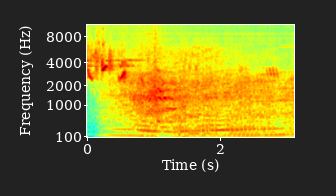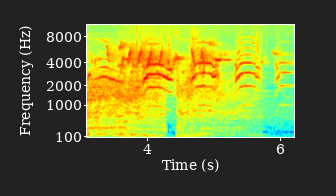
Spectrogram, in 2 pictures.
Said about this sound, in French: Et ils sortent tous de la maison. Ils entrent dans la voiture et partent.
